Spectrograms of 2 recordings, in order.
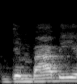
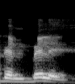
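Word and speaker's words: Dembélé: They also have Usman Dimbabi or whatever you pronounce that. Oh, Osama Dembele.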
